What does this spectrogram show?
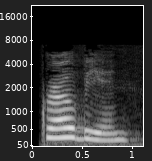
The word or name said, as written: grobian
